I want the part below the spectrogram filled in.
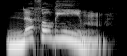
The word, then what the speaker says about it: Nephilim: Well, I did listen to some videos, so it is Nephilim.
